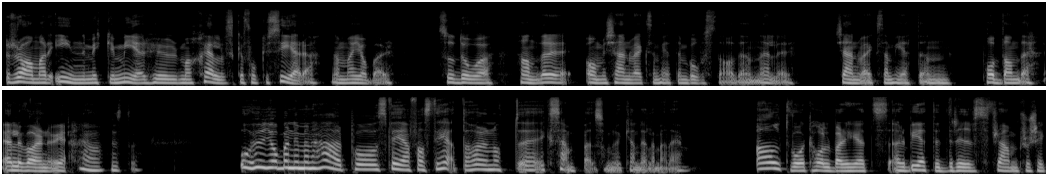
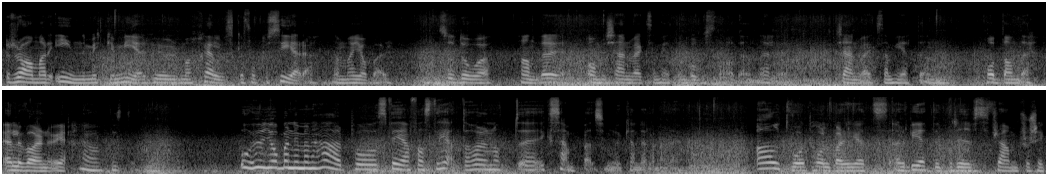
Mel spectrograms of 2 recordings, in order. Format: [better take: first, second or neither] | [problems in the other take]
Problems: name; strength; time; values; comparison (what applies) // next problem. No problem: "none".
first | wind noise on the microphone; heavy; 8 dB below the speech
